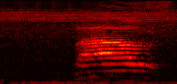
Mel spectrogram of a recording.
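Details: Orange father cat arguing with another cat indoors, no one hurt: a single drawn-out harmonic meow rising then falling, about one second long, with low room hum underneath.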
